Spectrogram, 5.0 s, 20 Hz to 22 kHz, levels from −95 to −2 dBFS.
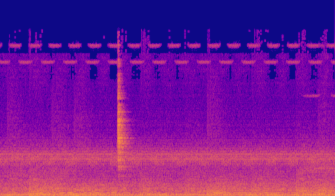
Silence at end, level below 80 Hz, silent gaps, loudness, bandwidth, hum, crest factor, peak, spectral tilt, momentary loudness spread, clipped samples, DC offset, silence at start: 0 s; -40 dBFS; none; -29 LUFS; 19 kHz; none; 24 dB; -6 dBFS; -3.5 dB/octave; 8 LU; under 0.1%; 1%; 0 s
